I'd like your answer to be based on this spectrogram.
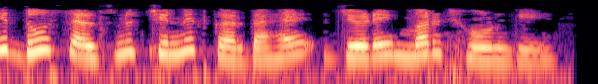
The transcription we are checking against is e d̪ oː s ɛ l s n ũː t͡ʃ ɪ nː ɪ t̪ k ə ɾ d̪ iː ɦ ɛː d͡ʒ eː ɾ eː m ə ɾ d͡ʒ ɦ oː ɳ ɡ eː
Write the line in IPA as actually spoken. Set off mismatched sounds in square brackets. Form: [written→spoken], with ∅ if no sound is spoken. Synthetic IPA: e d̪ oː s ɛ l s n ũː t͡ʃ ɪ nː ɪ t̪ k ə ɾ d̪ [iː→aː] ɦ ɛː d͡ʒ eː [ɾ→ɽ] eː m ə ɾ d͡ʒ ɦ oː ɳ ɡ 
